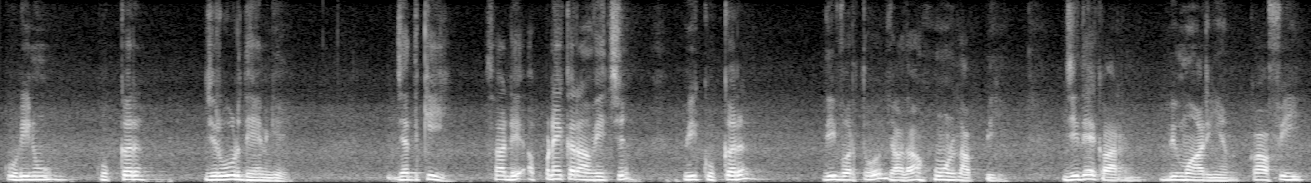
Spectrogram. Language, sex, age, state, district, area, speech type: Punjabi, male, 30-45, Punjab, Gurdaspur, rural, spontaneous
